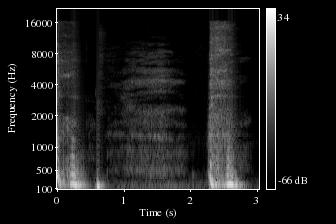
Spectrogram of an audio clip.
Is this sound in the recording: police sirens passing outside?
no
